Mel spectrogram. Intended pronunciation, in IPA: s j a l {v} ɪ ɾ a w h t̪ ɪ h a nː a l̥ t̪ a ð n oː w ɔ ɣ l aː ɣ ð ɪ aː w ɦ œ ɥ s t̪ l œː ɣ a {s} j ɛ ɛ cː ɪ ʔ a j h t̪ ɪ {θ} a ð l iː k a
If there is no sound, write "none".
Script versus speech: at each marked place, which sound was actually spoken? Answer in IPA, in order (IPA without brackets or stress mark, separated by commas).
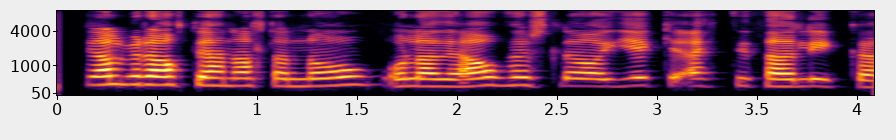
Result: v, none, θ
